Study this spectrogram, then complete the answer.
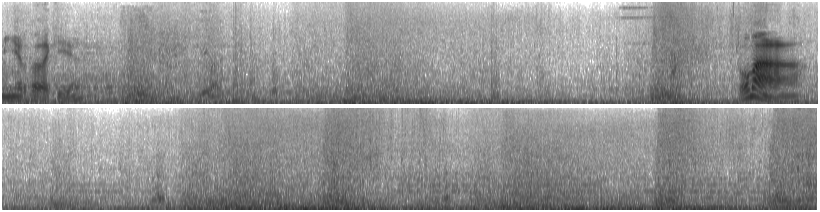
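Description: Flames whoosh from a burning blade.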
